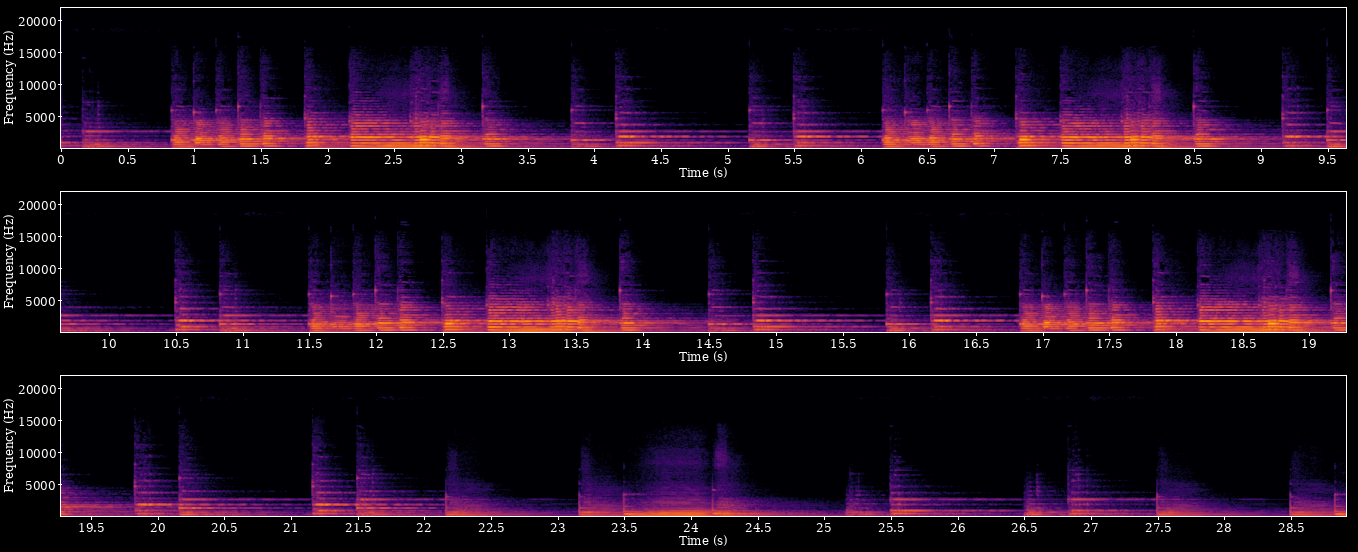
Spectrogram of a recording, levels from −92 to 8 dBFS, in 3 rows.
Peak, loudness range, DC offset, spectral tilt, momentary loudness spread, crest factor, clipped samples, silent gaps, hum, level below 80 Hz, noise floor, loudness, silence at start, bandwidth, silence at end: -4 dBFS; 13 LU; under 0.1%; -5 dB/octave; 22 LU; 22 dB; under 0.1%; none; none; -60 dBFS; -56 dBFS; -24 LUFS; 0 s; 13.5 kHz; 0 s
